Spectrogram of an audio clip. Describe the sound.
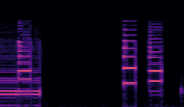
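A cell phone number is dialed as a short series of electronic keypad beeps: a longer two-part tone, a pause of over a second, then quick separate beeps in a row.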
